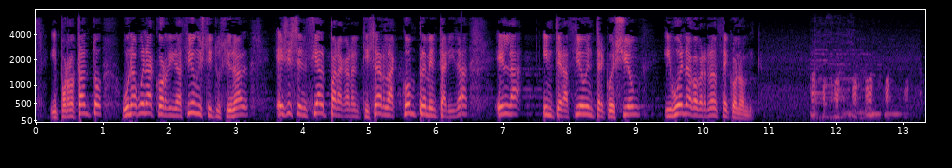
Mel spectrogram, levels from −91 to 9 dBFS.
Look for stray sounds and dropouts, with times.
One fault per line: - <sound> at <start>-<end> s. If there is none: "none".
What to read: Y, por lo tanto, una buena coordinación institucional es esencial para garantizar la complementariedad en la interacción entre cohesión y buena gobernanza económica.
- laugh at 11.6-13.2 s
